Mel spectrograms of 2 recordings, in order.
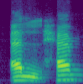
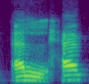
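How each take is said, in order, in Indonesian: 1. Bunyi L mengalir sedikit sebelum berhenti. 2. Bunyi L mengalir sedikit sebelum berhenti.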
